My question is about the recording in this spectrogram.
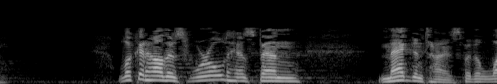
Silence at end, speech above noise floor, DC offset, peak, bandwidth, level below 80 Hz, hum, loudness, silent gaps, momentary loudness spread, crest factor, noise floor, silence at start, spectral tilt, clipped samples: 0 s; 39 dB; under 0.1%; -8 dBFS; 5.8 kHz; -62 dBFS; none; -26 LUFS; none; 11 LU; 20 dB; -65 dBFS; 0 s; -10 dB/octave; under 0.1%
